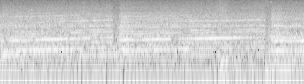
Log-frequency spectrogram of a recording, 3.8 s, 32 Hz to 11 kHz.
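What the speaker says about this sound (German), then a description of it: "Der Sound vom V12 von Lambo. Haben sie im Spiel echt gut hinbekommen." A Lamborghini V12 engine revs in the racing game Forza Horizon 3, a loud, sustained engine drone with rising and falling pitch and brief shifts, alone without talk.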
